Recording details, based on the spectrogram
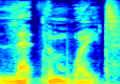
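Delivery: barely audible, very quiet whispered aside. Retelling what the co-host said before going live: imitating someone whispering. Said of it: "he whispered to me".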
